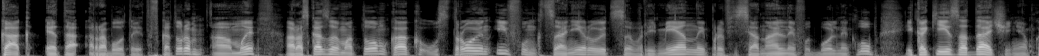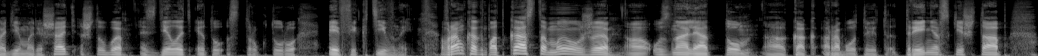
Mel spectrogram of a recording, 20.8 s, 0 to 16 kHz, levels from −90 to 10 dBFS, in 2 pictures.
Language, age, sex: Russian, 30-49, male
